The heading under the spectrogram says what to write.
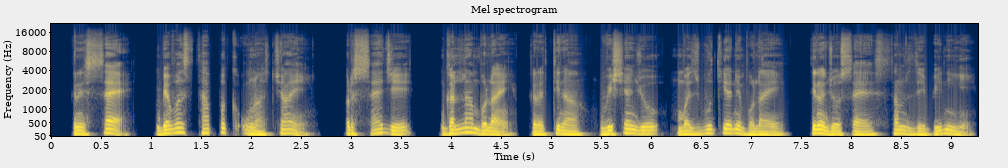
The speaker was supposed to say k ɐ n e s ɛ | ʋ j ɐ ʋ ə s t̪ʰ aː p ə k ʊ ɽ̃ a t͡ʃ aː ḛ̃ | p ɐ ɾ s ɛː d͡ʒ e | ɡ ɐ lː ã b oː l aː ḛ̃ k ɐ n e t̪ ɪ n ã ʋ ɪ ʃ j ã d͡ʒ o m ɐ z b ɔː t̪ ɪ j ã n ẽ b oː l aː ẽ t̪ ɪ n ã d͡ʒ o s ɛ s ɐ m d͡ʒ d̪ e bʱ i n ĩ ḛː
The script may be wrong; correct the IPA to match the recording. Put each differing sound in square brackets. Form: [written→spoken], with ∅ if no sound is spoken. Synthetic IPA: k ɐ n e s ɛ | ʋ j ɐ ʋ ə s t̪ʰ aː p ə k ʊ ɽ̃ a t͡ʃ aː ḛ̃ | p ɐ ɾ s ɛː d͡ʒ e | ɡ ɐ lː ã b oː l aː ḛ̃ k ɐ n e t̪ ɪ n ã ʋ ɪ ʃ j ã d͡ʒ o m ɐ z b [ɔː→uː] t̪ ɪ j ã n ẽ b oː l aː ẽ t̪ ɪ n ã d͡ʒ o s ɛ s ɐ m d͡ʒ d̪ e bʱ i n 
